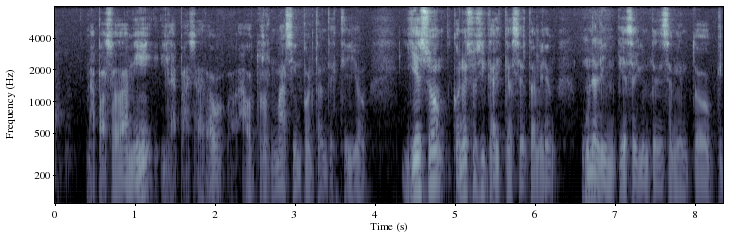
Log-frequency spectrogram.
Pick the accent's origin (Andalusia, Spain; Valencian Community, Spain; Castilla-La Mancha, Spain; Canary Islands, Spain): Canary Islands, Spain; soy un canario enamorado de España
